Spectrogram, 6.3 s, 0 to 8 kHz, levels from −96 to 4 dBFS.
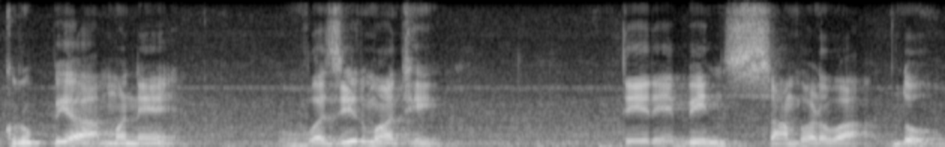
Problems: constant background noise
